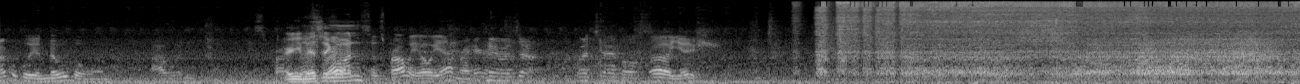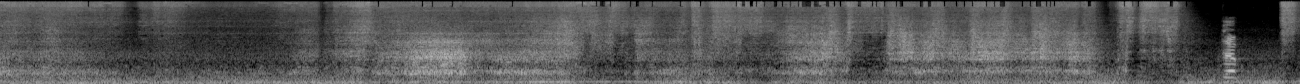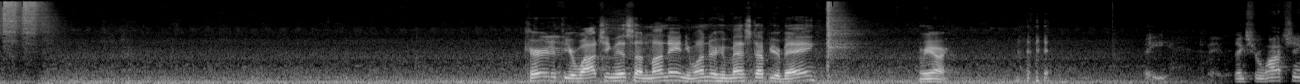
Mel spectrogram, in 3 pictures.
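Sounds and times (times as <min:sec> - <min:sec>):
compressed air blow gun hissing: 0:07.9 - 0:25.0, 0:25.8 - 0:26.6.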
